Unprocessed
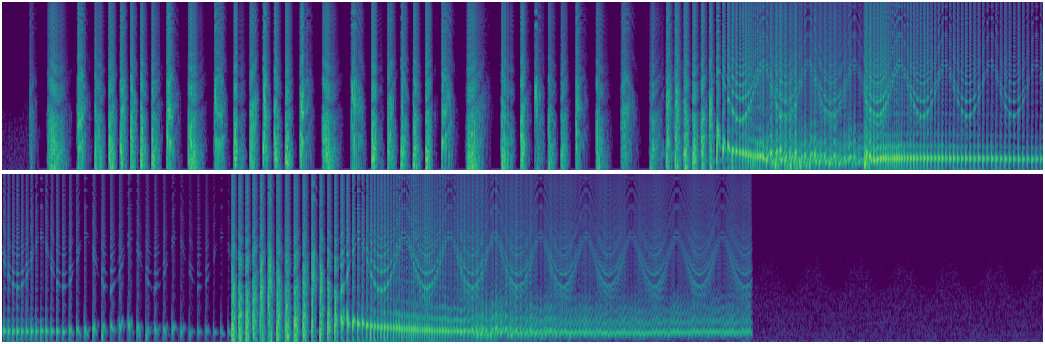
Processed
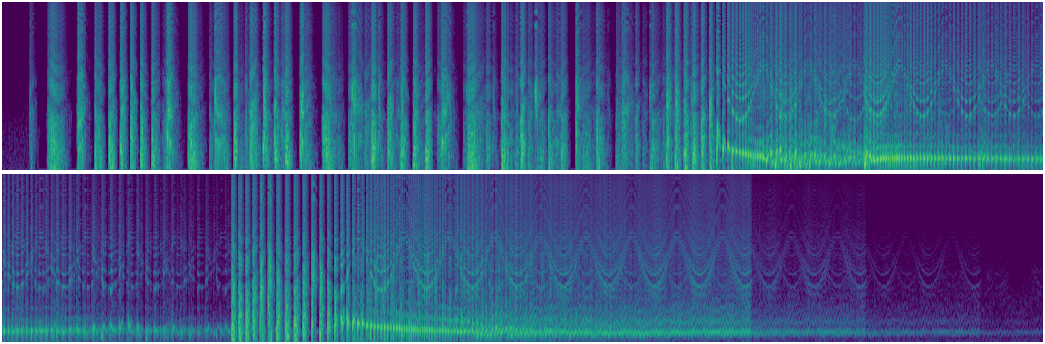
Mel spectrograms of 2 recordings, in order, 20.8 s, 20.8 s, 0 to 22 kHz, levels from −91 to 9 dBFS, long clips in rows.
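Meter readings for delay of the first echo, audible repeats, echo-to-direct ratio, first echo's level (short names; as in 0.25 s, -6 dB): 1.146 s, 3, -14.5 dB, -15.0 dB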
